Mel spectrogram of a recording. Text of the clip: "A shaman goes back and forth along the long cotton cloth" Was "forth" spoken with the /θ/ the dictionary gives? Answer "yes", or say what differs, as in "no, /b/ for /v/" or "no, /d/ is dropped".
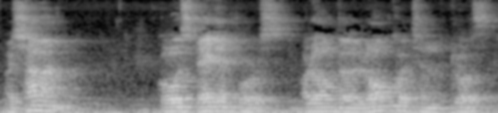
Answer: no, /s/ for /θ/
